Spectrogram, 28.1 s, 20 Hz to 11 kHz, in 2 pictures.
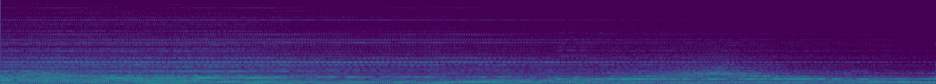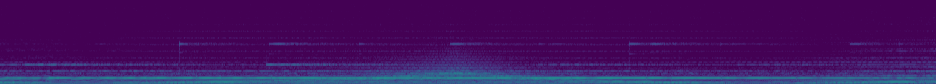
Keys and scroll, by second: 1.7 m, 10.0 z, 13.8 m, 15.2 Escape, 19.4-20.1 typing, 24.0 ctrl+b.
